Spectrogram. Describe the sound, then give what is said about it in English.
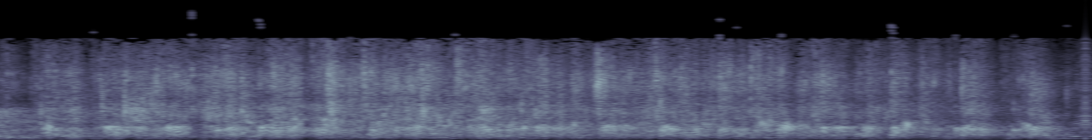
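Steady, dense audience applause that fills the whole stretch, loud and even, with no single voice standing out. “Round of applause.”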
